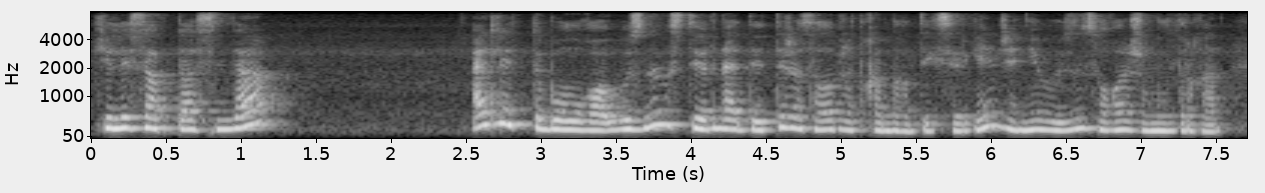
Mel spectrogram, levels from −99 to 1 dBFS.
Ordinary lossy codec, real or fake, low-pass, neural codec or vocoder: none; real; none; none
